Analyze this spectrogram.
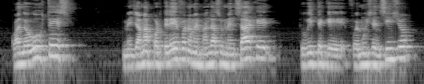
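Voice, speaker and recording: A man with a Uruguayan accent talks in a somewhat breathy voice. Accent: Uruguayan Rioplatense Spanish. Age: 60s. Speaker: presidential candidate. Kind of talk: interview.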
